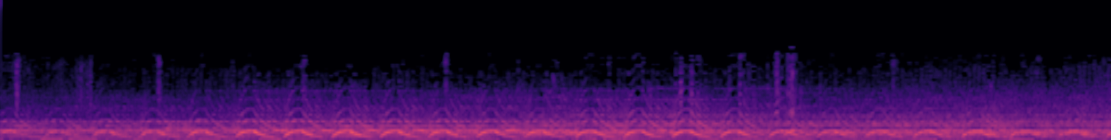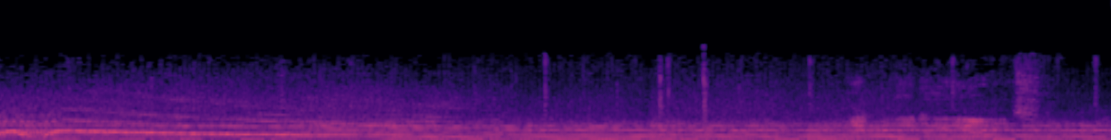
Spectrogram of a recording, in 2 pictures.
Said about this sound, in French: Comme un bruit qui court au son de la sirène de la police.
